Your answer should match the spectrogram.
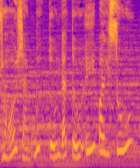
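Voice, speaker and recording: Bossy cartoon mandarin's wife. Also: female voice, high voice, big pitch swings, moderate pace, over music. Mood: insistent. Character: bossy middle-aged wife of a rich mandarin. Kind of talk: animated folk-tale cartoon acting.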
